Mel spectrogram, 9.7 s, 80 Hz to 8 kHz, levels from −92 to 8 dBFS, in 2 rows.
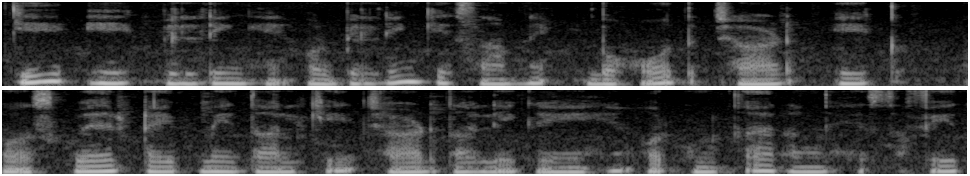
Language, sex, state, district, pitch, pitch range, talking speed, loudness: Hindi, female, Uttar Pradesh, Hamirpur, 180 Hz, 170-200 Hz, 145 wpm, -29 LUFS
